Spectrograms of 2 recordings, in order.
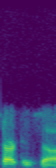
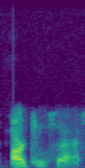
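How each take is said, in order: First: The word is said not ending like 'Kansas'. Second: The word is said to end like 'Kansas'. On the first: "people are like, no, it's Arkansas" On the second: "It's not Kansas, it's Arkansas"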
